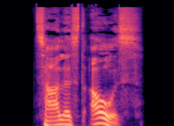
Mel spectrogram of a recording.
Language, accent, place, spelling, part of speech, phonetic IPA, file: German, Germany, Berlin, zahlest aus, verb, [ˌt͡saːləst ˈaʊ̯s], De-zahlest aus.ogg
- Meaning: second-person singular subjunctive I of auszahlen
